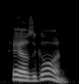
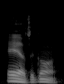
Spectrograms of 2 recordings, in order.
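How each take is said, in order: First: Greeting rising high and light, ending up; chirpy lifted greeting, weak and eager; upward inflection. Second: Settled confident greeting that drops at the close; downward inflection. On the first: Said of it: "It's more like". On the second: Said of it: "calm, cool, collected". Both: Shown as a demonstration.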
